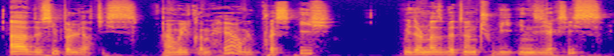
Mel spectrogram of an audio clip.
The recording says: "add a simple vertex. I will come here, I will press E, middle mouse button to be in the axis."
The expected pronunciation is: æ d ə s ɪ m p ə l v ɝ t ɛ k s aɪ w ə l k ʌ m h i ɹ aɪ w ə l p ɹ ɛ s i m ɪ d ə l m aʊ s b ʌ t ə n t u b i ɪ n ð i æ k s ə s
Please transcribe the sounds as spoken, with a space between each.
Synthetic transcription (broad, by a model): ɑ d ə s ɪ m p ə l v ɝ t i s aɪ w ə l k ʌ m h i ɹ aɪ w ə l p ɹ ɛ s i m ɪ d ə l m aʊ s b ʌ t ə n t u b i ɪ n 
